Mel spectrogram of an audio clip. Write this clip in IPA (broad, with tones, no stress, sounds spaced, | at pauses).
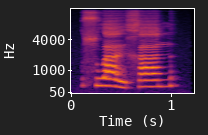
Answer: s w a˥˩ ɪ̯ x a˥ n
